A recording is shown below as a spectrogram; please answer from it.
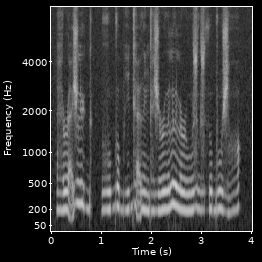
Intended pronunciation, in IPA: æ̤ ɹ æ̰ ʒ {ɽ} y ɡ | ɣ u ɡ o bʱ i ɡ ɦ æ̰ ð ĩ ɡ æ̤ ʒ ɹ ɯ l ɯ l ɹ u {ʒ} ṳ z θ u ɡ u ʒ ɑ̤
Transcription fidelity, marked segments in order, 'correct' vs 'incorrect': incorrect, incorrect

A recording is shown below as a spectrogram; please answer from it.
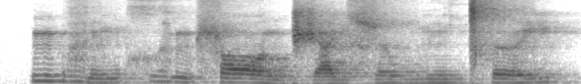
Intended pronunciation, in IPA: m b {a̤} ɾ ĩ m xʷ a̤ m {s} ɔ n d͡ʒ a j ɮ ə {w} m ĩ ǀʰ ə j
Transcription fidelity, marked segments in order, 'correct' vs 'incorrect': correct, incorrect, correct

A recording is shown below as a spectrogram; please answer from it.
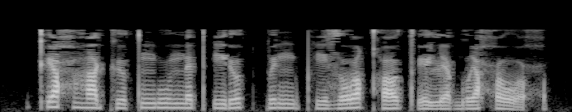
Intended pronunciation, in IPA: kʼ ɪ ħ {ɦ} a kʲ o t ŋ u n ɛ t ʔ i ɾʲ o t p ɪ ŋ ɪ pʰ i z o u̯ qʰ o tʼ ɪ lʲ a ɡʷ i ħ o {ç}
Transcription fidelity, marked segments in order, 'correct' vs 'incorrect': correct, incorrect

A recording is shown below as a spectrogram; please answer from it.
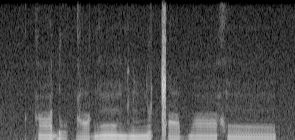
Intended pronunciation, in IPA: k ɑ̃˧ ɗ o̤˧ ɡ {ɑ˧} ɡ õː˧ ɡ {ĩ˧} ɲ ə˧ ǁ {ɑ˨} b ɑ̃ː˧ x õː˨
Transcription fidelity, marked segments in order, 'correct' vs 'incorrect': incorrect, incorrect, correct

